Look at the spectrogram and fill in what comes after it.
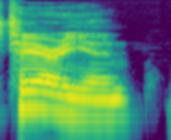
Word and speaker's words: Therrien: You can drop the H. It's Therrien.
